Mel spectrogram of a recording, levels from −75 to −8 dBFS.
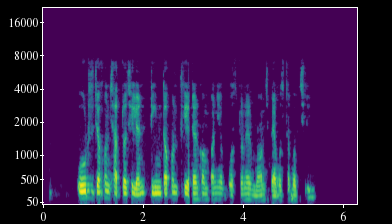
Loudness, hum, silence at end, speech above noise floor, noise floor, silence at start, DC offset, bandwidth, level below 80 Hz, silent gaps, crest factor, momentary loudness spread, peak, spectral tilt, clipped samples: -19 LUFS; none; 0.85 s; 67 dB; -86 dBFS; 0.7 s; under 0.1%; 7.6 kHz; -60 dBFS; none; 18 dB; 11 LU; -2 dBFS; -6 dB/octave; under 0.1%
